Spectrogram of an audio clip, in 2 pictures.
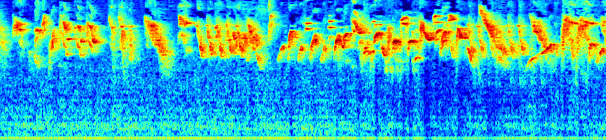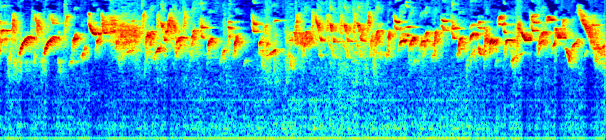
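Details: Lively, continuous warbling of a European goldfinch ('jilguero del paso'): quick high chirps, slurred whistles and twittering runs tumbling together without pause, over a constant low hum.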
